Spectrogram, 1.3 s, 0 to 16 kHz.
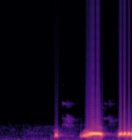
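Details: Spotted dove coo in the gáy gọi calling style, 2022: a quick low pip, a rising, swelling coo, then the start of a pulsing rolled note cut off at the end.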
